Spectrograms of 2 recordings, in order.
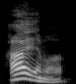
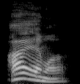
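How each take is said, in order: Both takes have the same delivery.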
